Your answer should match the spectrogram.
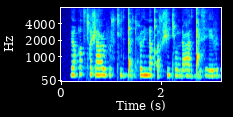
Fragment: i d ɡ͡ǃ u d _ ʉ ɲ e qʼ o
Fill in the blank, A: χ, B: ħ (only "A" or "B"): B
